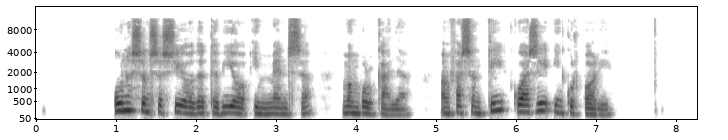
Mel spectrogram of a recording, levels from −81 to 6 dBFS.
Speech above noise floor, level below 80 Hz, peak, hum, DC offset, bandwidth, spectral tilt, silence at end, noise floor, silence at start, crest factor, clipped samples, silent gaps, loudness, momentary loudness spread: over 69 dB; -68 dBFS; -2 dBFS; none; under 0.1%; 11.5 kHz; -4.5 dB/octave; 1.1 s; under -90 dBFS; 1 s; 20 dB; under 0.1%; none; -22 LUFS; 13 LU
